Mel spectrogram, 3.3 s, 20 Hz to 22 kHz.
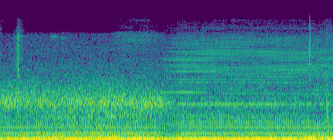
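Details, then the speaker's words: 7.3 Power Stroke diesel after fuel filter change, key cycled with engine off: steady low pump hum with fuel gurgling as air purges back to the tank, normal priming that quiets once primed; no leaks. "You can hear some fuel gurgling. That's what you want to hear. All the air being purged out back to the tank."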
